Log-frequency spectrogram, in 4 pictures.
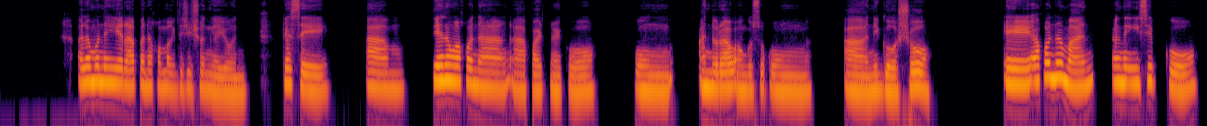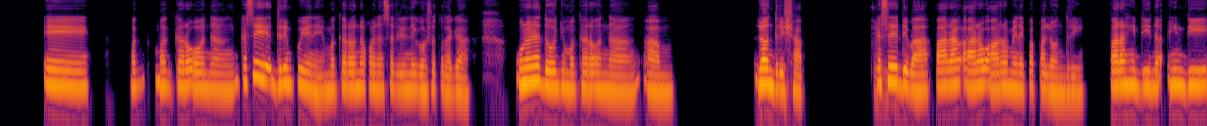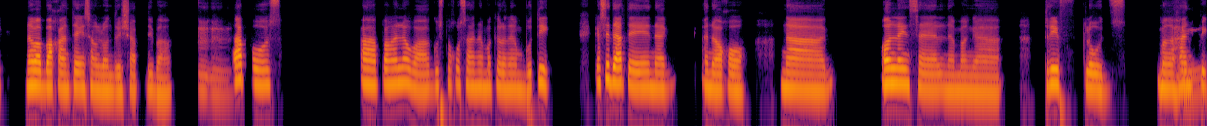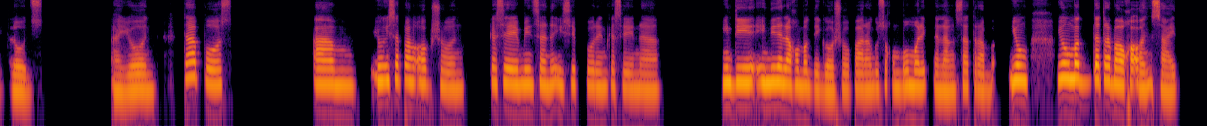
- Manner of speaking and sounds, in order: other background noise; tapping
- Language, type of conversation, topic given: Filipino, advice, Paano ko mapapasimple ang proseso ng pagpili kapag maraming pagpipilian?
